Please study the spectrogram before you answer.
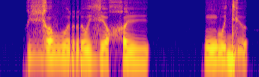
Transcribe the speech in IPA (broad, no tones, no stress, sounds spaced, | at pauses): ʑ ʌ v u r u zʲ u χ i | ŋ u dʲ ʊ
